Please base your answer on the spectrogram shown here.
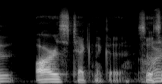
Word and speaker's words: Ars Technica: Ars Technica.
